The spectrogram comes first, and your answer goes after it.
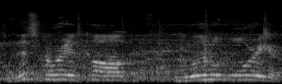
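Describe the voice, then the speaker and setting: Over crowd noise in the background, a man speaks in a high voice with fairly even intonation. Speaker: storyteller. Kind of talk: live children's storytelling to an audience. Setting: busy vendor booth with background noise.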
